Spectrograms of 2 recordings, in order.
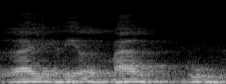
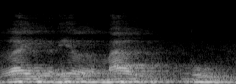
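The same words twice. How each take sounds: Both takes have the same delivery.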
